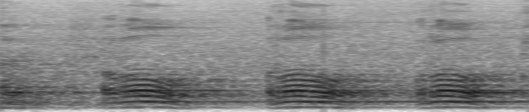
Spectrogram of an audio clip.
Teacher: Getaran huruf ro itu dua getaran, ro, ro, ro, harus muncul getarannya. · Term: takrir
